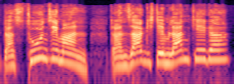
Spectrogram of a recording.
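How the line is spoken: Shouting back. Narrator (German): Pinneberg schreit zurück

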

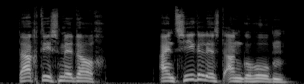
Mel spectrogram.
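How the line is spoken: Called downward. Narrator (German): rief er nach unten

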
